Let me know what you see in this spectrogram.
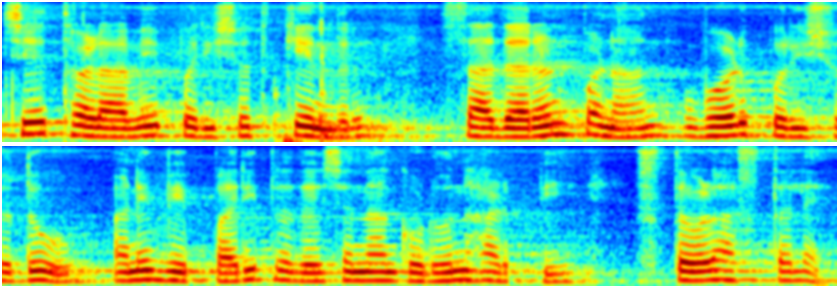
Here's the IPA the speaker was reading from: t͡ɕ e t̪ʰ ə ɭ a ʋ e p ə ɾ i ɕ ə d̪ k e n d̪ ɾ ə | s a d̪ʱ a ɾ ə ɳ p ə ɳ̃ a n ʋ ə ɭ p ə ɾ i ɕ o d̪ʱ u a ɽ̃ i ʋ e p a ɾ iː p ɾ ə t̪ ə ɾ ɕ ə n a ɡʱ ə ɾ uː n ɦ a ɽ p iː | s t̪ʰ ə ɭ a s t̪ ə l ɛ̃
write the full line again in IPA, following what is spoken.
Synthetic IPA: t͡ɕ e t̪ʰ ə ɭ a ʋ e p ə ɾ i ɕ ə d̪ k e n d̪ ɾ ə | s a d̪ʱ a ɾ ə ɳ p ə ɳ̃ a n ʋ ə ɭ p ə ɾ i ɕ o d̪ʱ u a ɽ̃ i ʋ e p a ɾ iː p ɾ ə d̪ ə ɾ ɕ ə n a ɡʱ ə ɽ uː n ɦ a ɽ p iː | s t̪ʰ ə ɭ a s t̪ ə l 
